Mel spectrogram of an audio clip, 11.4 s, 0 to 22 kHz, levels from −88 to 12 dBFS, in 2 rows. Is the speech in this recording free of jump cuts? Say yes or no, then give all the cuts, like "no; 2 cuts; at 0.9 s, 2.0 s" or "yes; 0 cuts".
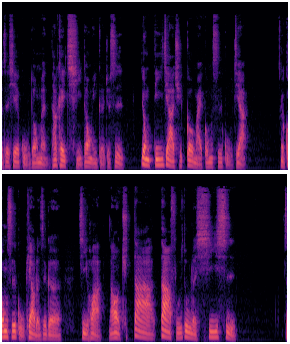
yes; 0 cuts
